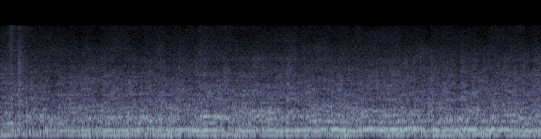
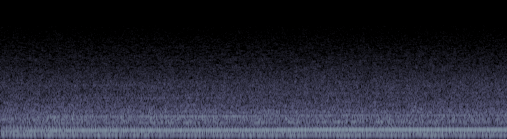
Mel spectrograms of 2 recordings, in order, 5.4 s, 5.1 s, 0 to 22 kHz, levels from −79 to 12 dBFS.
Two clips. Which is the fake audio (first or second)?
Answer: first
